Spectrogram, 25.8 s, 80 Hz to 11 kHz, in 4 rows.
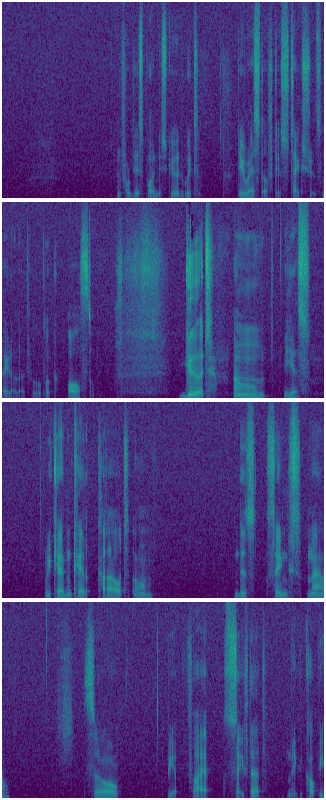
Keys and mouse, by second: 1.3 middle click, 1.8 Tab, 2.2 Tab, 2.6 a, 12.5 KP_1, 18.7 middle click, 20.6-23.1 right drag, 21.3-25.2 drag, 25.2 right click.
